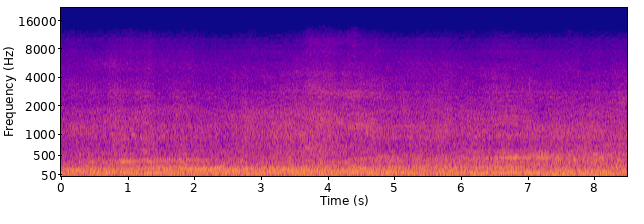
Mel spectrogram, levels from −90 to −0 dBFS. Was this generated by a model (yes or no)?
yes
